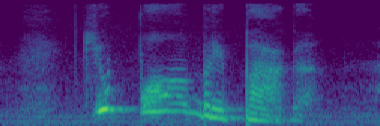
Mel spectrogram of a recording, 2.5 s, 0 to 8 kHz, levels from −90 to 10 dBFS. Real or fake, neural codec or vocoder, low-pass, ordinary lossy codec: real; none; 7.2 kHz; none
